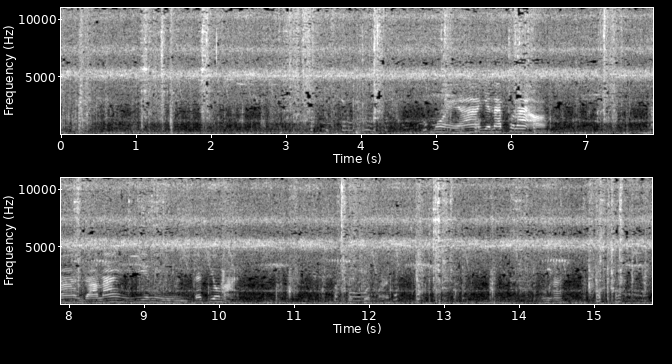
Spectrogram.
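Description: A man taps a wooden stick on dry ground.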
